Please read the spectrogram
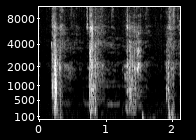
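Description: Footsteps on a stony dirt path, four steps about half a second apart.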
